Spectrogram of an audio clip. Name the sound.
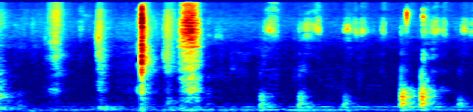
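writing the topic on a board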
